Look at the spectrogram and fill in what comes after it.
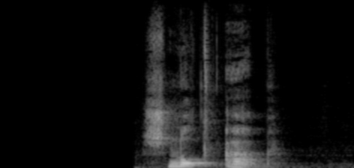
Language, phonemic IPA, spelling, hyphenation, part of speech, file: Dutch, /ˈsnɔt.aːp/, snotaap, snot‧aap, noun, Nl-snotaap.ogg
- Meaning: snot, contemptible brat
